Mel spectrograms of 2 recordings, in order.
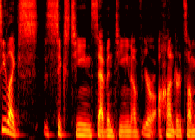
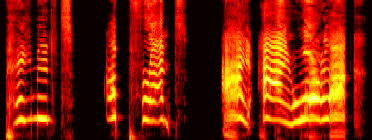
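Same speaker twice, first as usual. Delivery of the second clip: very high, loud squawky bird voice; demanding blackbird; 11 dB louder, much slower than usual. Acted. Blackbird haggling with the player, loud high screech. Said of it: "and will say".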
